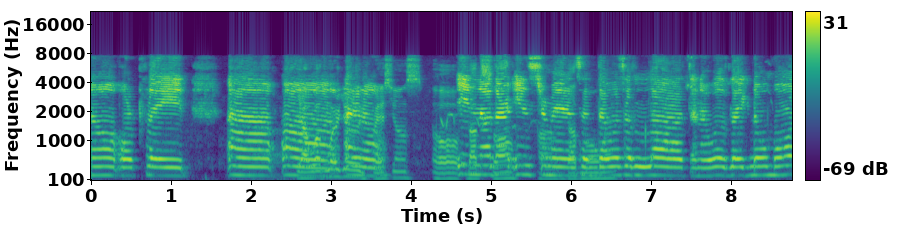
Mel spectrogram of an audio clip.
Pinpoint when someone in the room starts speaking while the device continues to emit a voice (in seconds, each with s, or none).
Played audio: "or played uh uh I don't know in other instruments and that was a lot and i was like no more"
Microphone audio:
2.5 s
